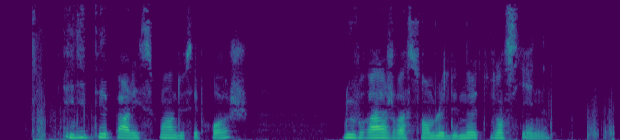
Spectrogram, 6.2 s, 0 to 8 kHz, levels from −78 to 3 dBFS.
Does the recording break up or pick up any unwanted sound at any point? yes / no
no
